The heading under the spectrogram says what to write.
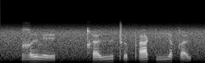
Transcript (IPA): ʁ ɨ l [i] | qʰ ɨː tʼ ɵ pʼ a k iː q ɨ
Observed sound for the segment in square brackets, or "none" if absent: e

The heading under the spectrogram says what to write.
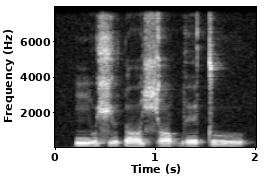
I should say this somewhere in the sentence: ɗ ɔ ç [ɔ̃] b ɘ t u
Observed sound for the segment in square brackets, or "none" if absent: ɔ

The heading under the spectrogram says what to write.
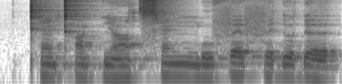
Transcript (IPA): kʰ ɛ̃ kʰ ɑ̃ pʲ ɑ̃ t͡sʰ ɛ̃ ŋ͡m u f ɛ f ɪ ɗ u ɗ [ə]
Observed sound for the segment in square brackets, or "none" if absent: ə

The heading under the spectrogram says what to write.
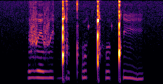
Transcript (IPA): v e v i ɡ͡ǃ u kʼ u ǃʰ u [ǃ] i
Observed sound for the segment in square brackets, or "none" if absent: ǃ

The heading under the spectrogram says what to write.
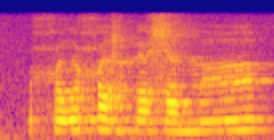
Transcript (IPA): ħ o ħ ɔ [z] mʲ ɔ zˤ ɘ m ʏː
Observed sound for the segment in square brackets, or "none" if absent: z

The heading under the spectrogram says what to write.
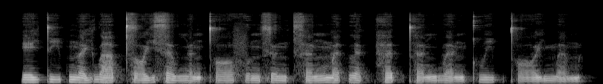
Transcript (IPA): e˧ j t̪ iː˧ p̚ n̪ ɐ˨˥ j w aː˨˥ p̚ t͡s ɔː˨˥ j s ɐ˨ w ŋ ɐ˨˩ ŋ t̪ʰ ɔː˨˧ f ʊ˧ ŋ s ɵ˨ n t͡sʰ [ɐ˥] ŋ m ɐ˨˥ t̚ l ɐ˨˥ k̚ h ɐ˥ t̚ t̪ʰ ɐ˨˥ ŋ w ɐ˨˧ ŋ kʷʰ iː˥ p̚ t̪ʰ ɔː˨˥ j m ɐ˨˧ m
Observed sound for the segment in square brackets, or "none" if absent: ɐ˨˥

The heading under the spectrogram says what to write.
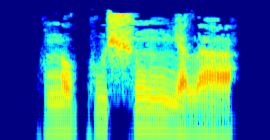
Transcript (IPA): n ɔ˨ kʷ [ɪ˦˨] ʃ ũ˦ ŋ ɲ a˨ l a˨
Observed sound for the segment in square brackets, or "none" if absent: ɪ˦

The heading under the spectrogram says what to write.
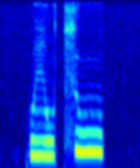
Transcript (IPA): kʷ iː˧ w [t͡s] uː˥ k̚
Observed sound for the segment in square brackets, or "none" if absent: t͡s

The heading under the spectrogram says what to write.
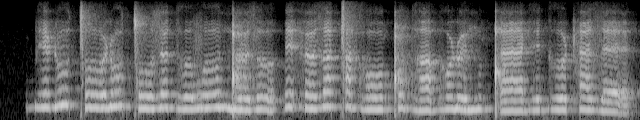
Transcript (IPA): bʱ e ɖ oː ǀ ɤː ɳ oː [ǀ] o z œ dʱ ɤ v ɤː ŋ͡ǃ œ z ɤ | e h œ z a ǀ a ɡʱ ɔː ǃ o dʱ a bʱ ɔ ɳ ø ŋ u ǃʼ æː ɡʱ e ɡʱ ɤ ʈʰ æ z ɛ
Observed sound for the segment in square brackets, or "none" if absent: ǀ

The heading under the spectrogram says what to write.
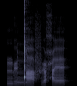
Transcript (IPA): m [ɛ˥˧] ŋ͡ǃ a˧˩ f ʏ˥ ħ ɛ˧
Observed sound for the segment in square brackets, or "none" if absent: ʏ˥˧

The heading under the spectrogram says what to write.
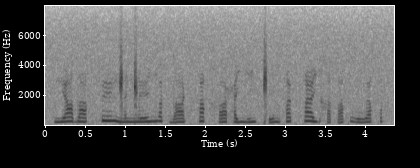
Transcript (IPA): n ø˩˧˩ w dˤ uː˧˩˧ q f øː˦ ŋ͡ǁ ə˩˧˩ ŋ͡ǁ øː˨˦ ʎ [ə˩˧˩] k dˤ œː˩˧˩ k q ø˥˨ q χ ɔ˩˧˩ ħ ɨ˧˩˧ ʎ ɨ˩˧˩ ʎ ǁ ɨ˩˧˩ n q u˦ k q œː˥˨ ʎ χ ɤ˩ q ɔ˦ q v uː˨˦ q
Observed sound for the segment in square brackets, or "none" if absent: ɔ˩˧˩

